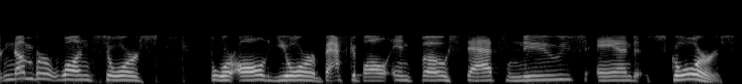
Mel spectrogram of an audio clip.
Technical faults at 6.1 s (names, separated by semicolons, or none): none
